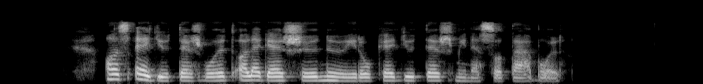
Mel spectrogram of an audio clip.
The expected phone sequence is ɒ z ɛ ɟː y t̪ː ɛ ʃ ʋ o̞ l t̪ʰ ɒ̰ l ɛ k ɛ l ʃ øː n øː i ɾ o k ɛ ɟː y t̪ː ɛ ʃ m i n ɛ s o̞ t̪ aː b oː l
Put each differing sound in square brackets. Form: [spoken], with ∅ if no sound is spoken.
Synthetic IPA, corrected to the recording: ɒ z ɛ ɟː y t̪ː ɛ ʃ ʋ o̞ l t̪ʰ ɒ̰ l ɛ [ɡ] ɛ l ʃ øː n øː i ɾ o k ɛ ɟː y t̪ː ɛ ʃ m i n ɛ s o̞ t̪ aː b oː l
